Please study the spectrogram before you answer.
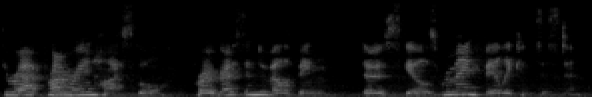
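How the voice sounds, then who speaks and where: A young woman reads a prepared presentation in a steady, earnest voice, stumbling now and then with an um or a restart. Her voice rings in an echoey room. A faint hiss sits underneath. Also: medium pitch. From Papua New Guinea. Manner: measured, earnest, occasional ums and restarts. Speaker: student presenter.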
